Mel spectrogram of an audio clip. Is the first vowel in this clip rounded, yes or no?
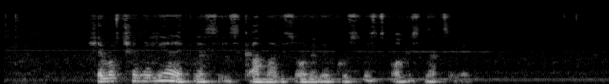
no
